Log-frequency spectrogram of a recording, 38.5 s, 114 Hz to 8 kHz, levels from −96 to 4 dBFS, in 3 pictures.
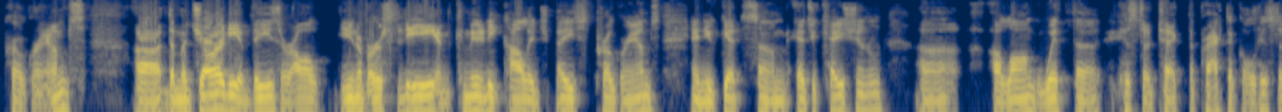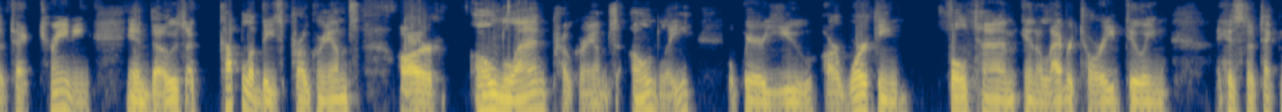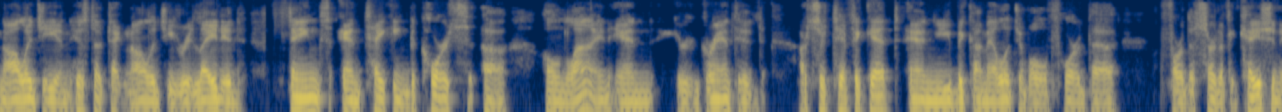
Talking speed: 110 wpm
